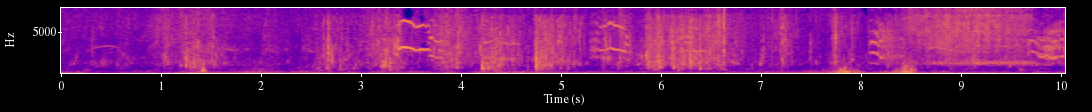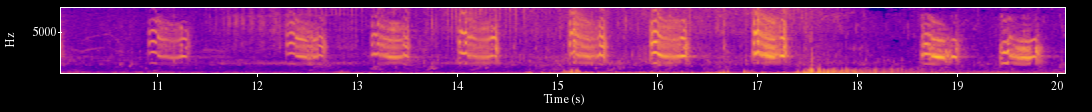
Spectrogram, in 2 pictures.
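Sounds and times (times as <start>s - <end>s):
bird calling: 5.2s - 5.8s, 8.1s - 16.4s, 17.0s - 17.4s.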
